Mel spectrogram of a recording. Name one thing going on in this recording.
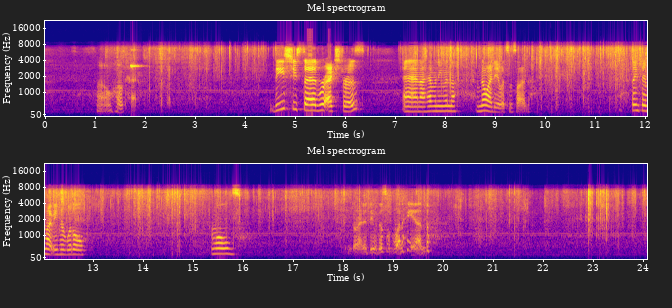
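Plastic bubble wrap crinkles and rustles as it is handled close by.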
